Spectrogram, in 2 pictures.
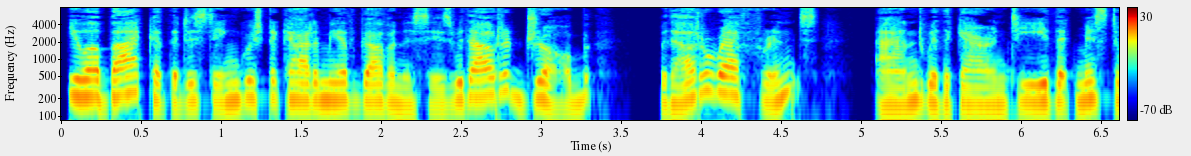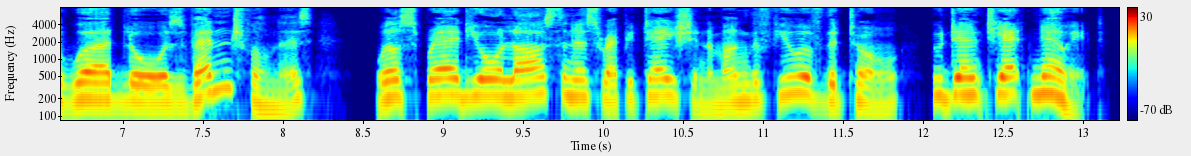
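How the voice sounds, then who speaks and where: A woman playing a soft, husky, poised headmistress. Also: medium pitch, moderate pace, no echo, clean studio sound, lightly acted. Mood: reproving.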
